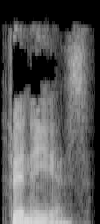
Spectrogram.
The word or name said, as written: phineus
